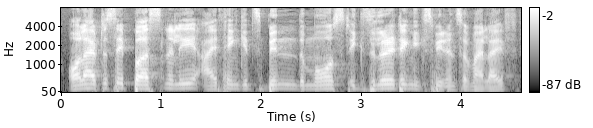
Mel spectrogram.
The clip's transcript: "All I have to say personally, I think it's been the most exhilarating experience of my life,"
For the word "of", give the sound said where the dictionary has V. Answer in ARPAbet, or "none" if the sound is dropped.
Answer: V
